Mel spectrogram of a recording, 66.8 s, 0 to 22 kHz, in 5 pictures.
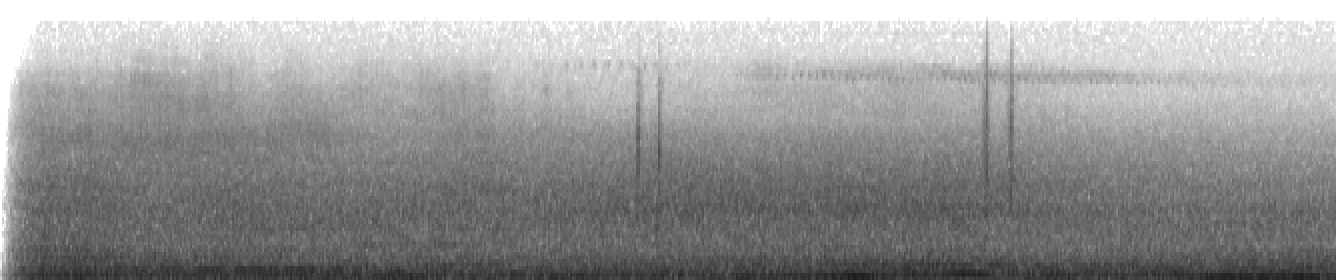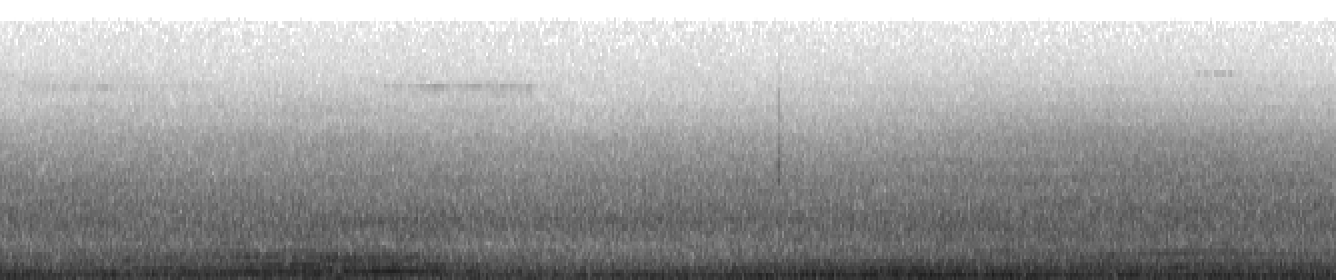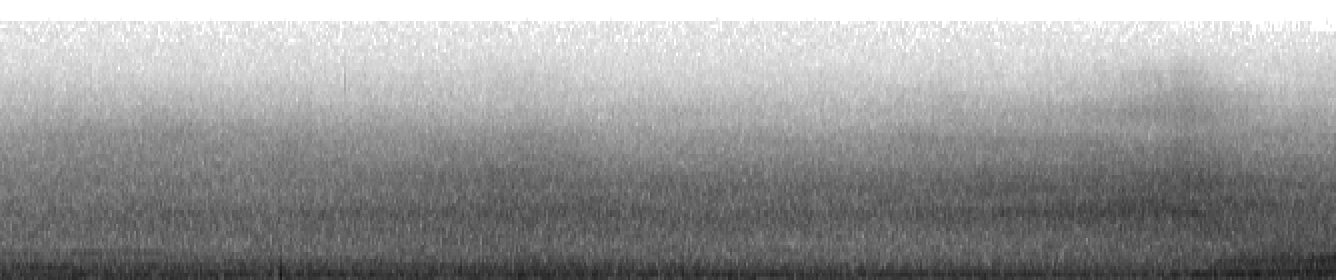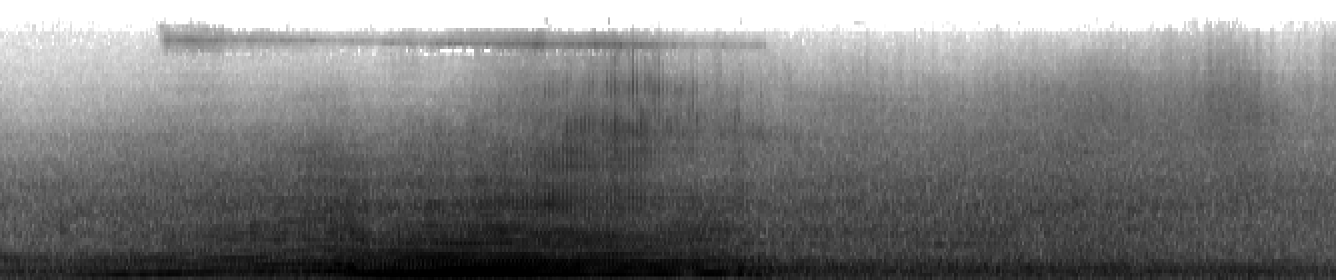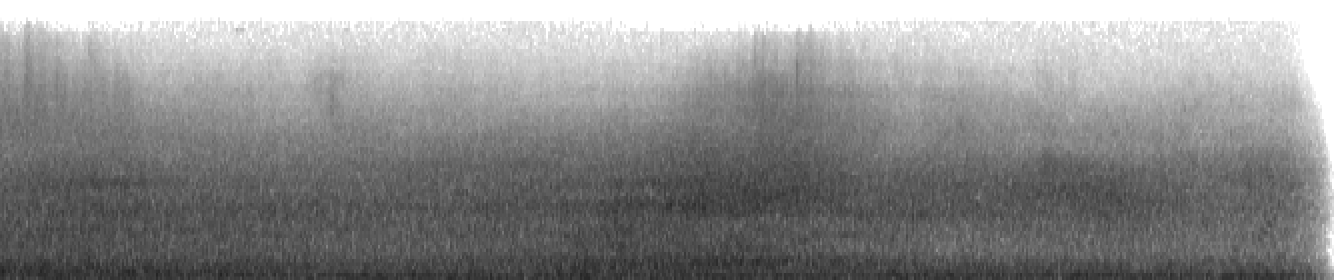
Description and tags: Traffic Intersection Rain 4
This is a recording of light traffic near an intersection in downtown Knoxville, TN, USA on a rainy evening.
